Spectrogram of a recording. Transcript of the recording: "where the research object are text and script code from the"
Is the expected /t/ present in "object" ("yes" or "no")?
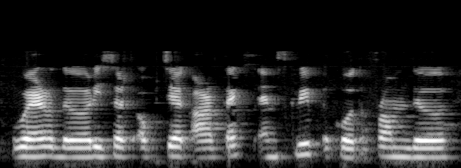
no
